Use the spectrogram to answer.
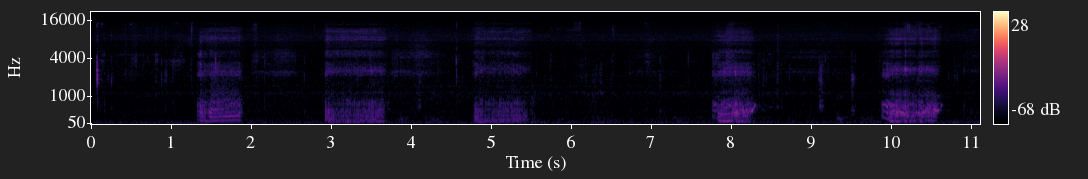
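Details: Babe, a pug, asleep while nursing her six 4-day-old puppies: five loud, rattling snore bursts at irregular intervals, about 28 a minute, with quiet gaps; snoring.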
